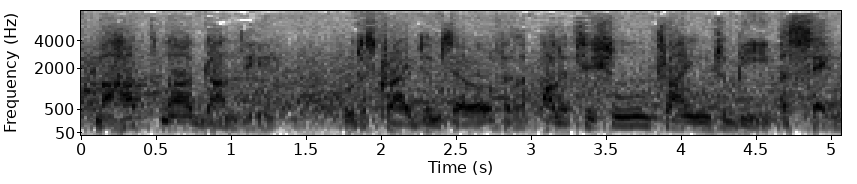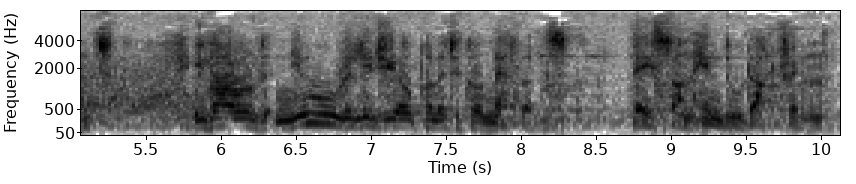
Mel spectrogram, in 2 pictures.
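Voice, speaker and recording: A man at a moderate pace, his pitch swinging very widely, over noticeable background noise. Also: medium pitch for a man. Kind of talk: documentary narration.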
